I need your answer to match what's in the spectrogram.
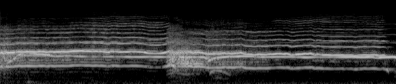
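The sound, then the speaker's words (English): A loud, sustained high-pitched scream lasting about four seconds, wavering briefly partway through before carrying on at full strength, with no speech around it. “Someone who's never screamed that at his own reflection is?”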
